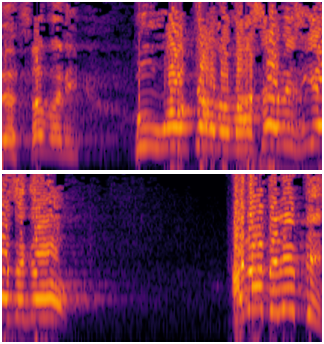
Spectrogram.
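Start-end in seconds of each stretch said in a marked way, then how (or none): 4.6-5.4 raised, high, angry outburst. A preacher retells a man who walked out of a service, retelling a raised voice. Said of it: "And he raised his voice".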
